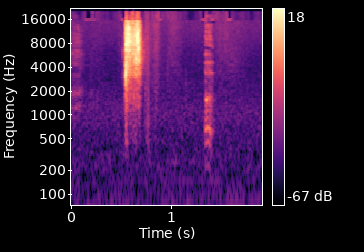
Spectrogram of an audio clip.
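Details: Cartoon soundtrack (anime Generator Gawl): the character Natsumi, who has a cold, gives two short, sharp, hissing sneezes close together.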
